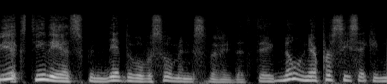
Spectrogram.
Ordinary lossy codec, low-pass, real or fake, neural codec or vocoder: AAC, 64 kbps; 10.8 kHz; fake; codec, 16 kHz in and 24 kHz out, 0.4 kbps, LongCat-Audio-Codec, fine tuned four codebook decoder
